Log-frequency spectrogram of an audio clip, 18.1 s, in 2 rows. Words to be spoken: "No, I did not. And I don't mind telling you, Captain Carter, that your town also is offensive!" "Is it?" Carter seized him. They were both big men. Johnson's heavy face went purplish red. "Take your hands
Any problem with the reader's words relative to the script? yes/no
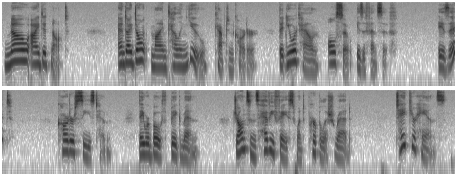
no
